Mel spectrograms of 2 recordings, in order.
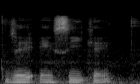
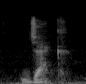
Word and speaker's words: Jack: sound is basically different when you say J you stop the air with your tongue in the middle before letting it out you stop in the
